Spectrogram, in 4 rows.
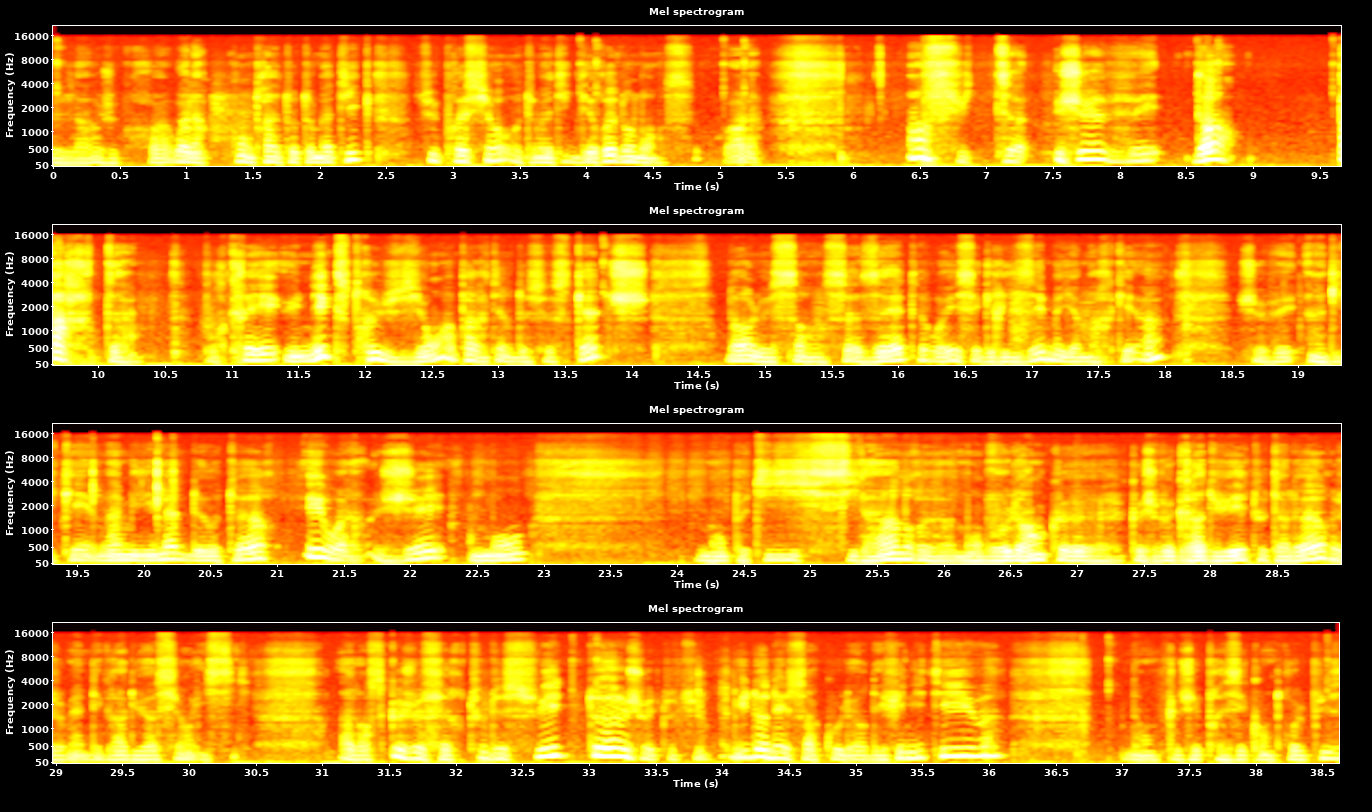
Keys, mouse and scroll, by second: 3.9 click, 5.0 click, 8.5 click, 9.5 click, 13.4 click, 18.9 KP_2, 19.2 KP_0, 20.1 KP_Enter, 32.8 click, 33.8 ctrl+d, 36.6 click, 38.5 click.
